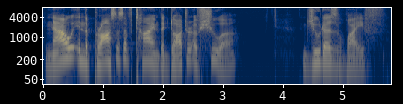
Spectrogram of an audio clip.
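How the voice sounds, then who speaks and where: A man's voice: a little high, animated, slow, no room sound, clean studio sound. A man hosting a casual live Bible study, reading and puzzling aloud as he repeats phrases.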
